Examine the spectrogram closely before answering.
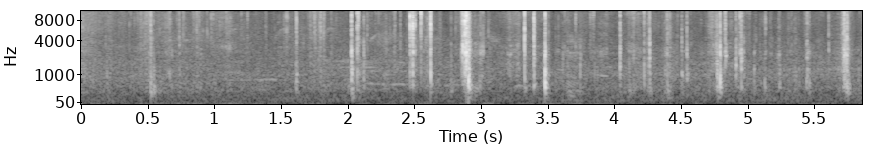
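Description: Tucked-in tabs of a long, flat cardboard box being pried open by hand: a string of short, sharp cardboard snaps and scrapes at irregular intervals, the loudest about three seconds in.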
